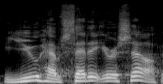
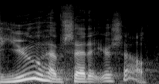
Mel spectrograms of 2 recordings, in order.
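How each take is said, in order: First: Said in the usual way. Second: YOU stretched out high and loud; pointed, accusing weight on YOU; stress on YOU. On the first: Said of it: "And the N A S B reads". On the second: Shown as a demonstration. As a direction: lean hard on the opening YOU. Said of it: "That was her point".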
